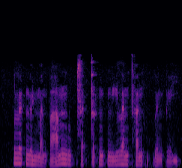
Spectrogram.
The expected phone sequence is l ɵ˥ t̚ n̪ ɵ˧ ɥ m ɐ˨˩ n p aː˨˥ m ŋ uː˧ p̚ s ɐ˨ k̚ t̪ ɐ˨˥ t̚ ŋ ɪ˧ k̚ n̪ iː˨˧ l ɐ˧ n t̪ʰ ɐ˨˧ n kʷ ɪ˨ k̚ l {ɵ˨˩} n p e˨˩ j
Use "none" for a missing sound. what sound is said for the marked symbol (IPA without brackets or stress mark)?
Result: ɵ˨˩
